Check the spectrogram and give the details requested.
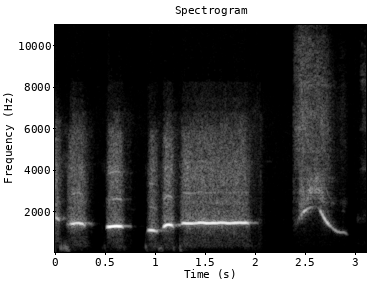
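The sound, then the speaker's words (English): Someone whistles a short song melody: a few quick notes, then a long held note, and after a pause a final note that slides downward. No one talks. “Yeah, and he whistles like a siren.”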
